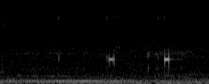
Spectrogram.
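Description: Two short, faint beeps about a second in, half a second apart, over a low steady hum.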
